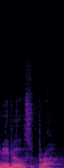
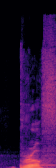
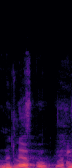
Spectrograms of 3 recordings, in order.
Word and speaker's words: Middlesbrough: That br at the end. That's what and I can. We don't like borough. We don't like bruff and all this that the Southerners give us.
